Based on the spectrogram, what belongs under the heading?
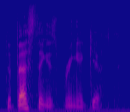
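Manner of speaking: usual speaking voice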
